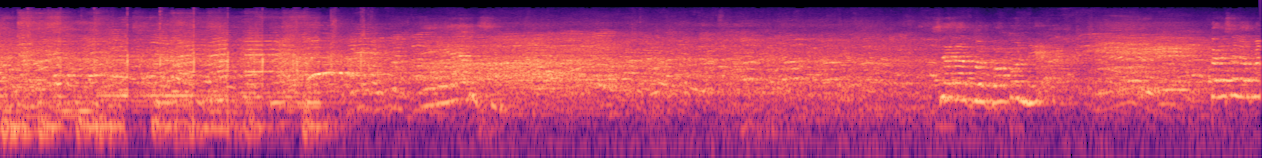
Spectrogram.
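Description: A large crowd of young people chatters loudly in an echoing hall.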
